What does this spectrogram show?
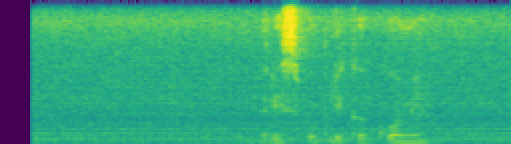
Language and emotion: Russian, neutral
